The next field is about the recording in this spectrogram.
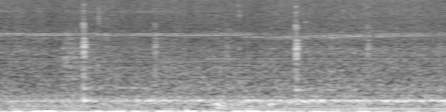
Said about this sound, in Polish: Ruch taki niewielki, przedpołudniowy ruch, kilkoro osób chodzących po chodniku, jakieś parę samochodów przejeżdżających.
